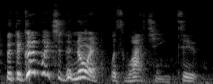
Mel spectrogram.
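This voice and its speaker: A woman telling a children's story in an expressive, playful way, with casual asides. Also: medium pitch, fast talker, breathy edge.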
